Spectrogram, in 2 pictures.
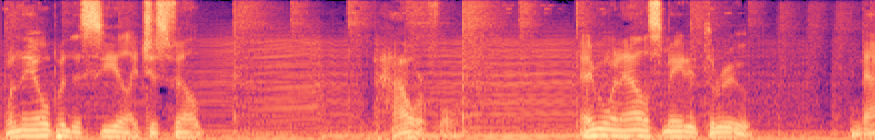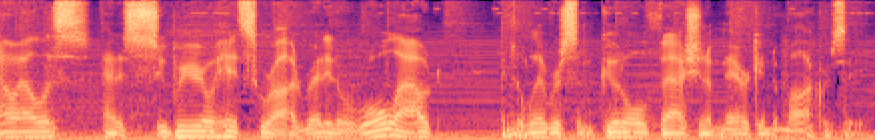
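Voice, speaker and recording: Casting: an actor as a gruff-calm veteran super-soldier, low voice, audio drama over soft music. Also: male voice, normal speed, natural voice. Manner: steady recounting, low-key storytelling. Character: Major Liberty, veteran male super-soldier recounting his past.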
